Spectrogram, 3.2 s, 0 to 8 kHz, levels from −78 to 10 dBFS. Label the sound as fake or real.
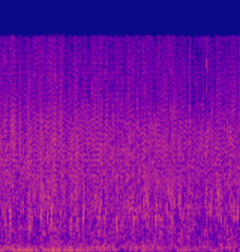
fake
